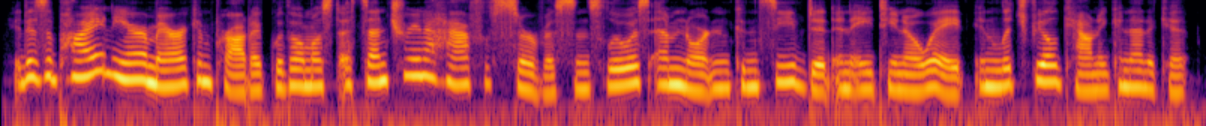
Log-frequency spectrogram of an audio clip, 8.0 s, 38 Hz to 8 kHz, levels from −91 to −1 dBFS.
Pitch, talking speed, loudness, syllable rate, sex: 220 Hz, 215 wpm, -17 LUFS, 6.4 syllables/s, female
